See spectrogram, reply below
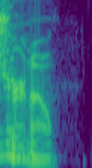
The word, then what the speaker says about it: Chernow: is that how you say his name? – Chernow. – Chernow? – Yeah.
